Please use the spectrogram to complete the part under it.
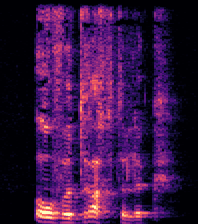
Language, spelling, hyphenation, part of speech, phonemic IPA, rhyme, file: Dutch, overdrachtelijk, over‧drach‧te‧lijk, adjective, /ˌoː.vərˈdrɑx.tə.lək/, -ɑxtələk, Nl-overdrachtelijk.ogg
- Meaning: 1. figurative, metaphorical 2. transitive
